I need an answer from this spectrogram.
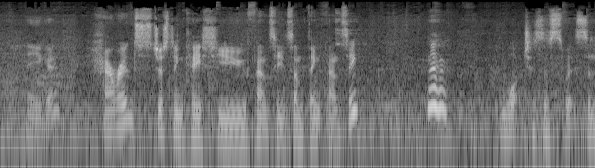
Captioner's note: laughs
